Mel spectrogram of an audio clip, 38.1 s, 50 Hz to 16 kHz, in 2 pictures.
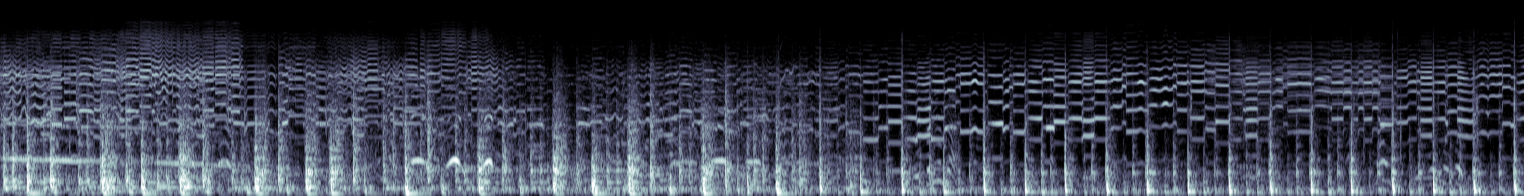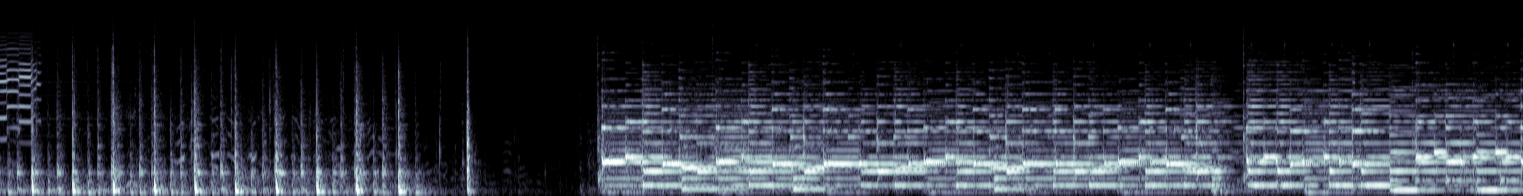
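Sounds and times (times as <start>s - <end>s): reedy wind instrument melody: 0.0s - 19.6s, 26.6s - 38.0s
steady drum beat: 0.0s - 24.5s.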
